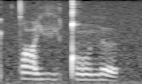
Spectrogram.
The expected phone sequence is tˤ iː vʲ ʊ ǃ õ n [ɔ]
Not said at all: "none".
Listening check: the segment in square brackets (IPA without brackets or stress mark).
ə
